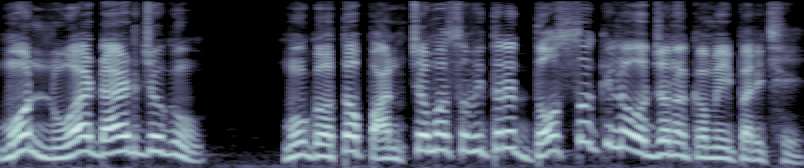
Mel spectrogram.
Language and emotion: Odia, happy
